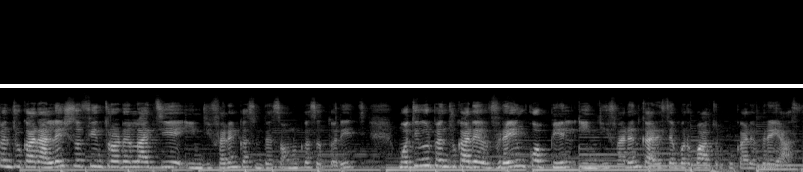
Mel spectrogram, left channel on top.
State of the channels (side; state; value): left; silent; 61 dB below the other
